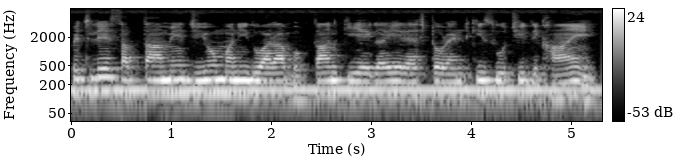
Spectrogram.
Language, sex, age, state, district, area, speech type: Hindi, male, 60+, Rajasthan, Karauli, rural, read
